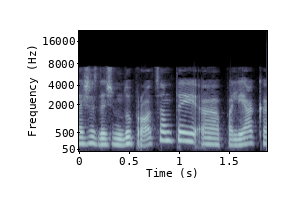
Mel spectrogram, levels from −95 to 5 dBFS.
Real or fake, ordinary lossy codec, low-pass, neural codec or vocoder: real; AAC, 48 kbps; 7.2 kHz; none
